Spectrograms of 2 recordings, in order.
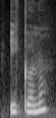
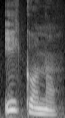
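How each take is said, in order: First: The stress is on the second syllable. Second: The stress is on the first syllable. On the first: The speaker calls it right. "sino ícono" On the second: The speaker calls it wrong. "no se dice ícono con acento"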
